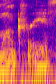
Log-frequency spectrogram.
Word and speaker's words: Moncrief: Oh, Moncrief. Rhymes with grief.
